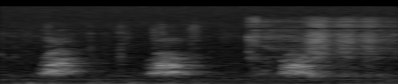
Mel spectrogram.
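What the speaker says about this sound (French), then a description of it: "on entend votre chien ce matin" A dog barks three times, close by in a room indoors, in short evenly spaced yaps with a quiet hum beneath.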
